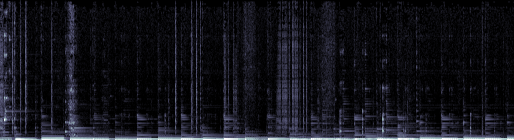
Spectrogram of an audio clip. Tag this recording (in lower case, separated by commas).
music, acoustic guitar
